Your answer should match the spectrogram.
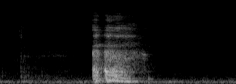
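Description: A woman clears her throat with one short cough about a second in.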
